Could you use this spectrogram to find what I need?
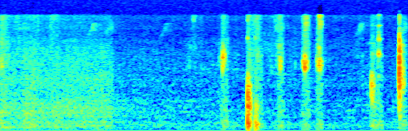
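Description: A ceramic bowl is set down on a stone table with a soft knock.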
